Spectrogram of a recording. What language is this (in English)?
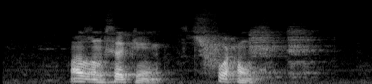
Kabyle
